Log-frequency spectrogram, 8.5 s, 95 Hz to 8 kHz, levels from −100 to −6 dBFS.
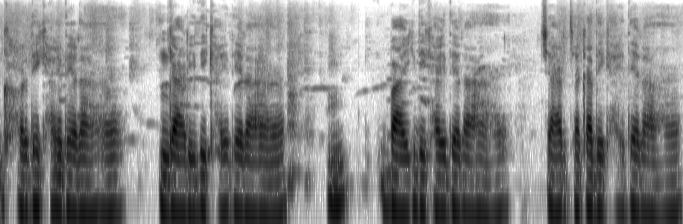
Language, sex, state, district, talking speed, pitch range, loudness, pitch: Hindi, male, Bihar, Patna, 145 wpm, 115-125 Hz, -20 LUFS, 120 Hz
